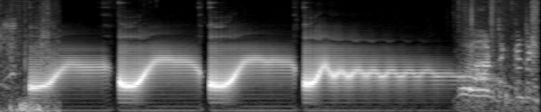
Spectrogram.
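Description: Cartoon-style 'boing' comedy sound effect: four rising, springy tones in quick succession, the last one held and then fading out.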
